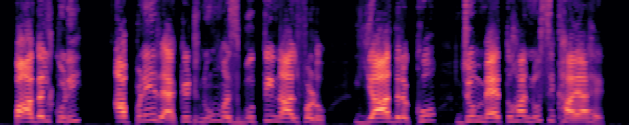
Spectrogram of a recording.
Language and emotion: Punjabi, angry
